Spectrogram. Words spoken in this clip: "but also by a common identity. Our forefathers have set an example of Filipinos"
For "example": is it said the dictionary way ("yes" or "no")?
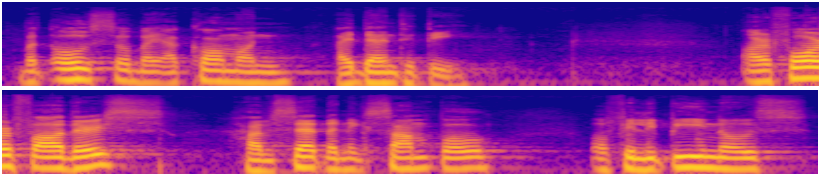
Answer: no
